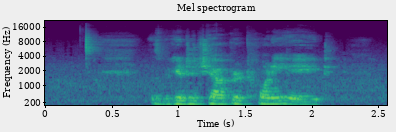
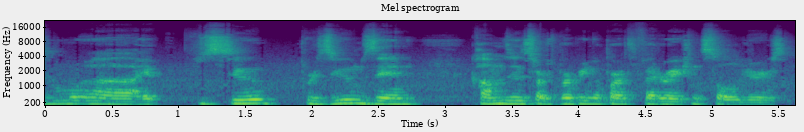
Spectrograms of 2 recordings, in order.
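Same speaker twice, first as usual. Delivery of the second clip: ordinary delivery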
